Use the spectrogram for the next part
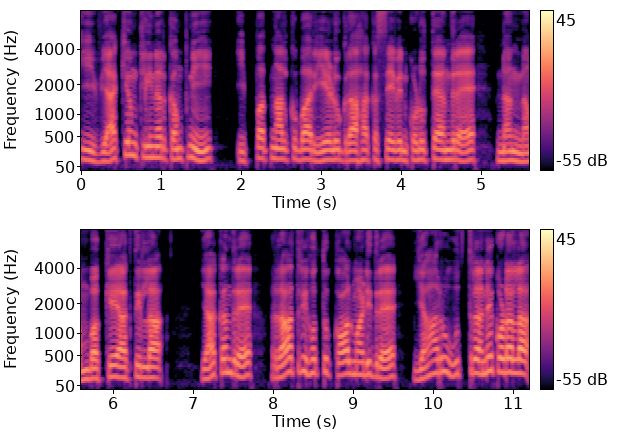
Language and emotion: Kannada, surprised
